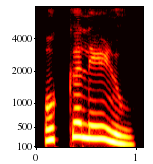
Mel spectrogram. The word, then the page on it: ಒಕ್ಕಲೇಳು: Kannada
